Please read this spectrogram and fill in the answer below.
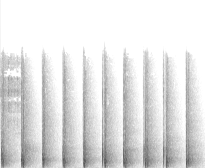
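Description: Steady rhythmic handclaps, about two and a half a second, each sharp with a short ringing tail, in time like a beat.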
